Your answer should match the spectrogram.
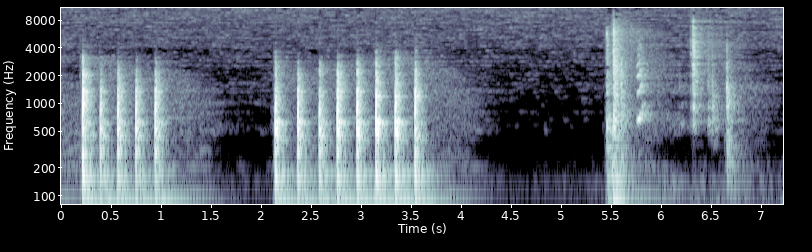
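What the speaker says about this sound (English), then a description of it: "there was an urgent knock on my door" Two loud bursts of rapid knocking on a door, five or six sharp raps each, separated by a pause, followed by a third shorter, scrappier round of knocks; no voices.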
